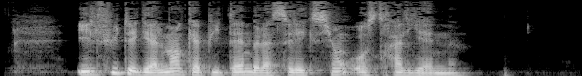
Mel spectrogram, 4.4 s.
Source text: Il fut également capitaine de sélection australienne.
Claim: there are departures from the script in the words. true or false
true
